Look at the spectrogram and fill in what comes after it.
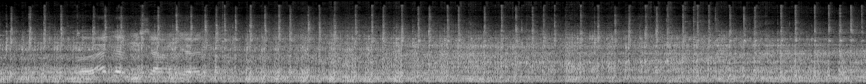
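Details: Stihl BR350 backpack blower backfiring out the carb despite new carburetor, filters, plug and primer bulb; coil was touching flywheel: ragged two-stroke run with sharp irregular pops, backfiring and running rough, cause unconfirmed.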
